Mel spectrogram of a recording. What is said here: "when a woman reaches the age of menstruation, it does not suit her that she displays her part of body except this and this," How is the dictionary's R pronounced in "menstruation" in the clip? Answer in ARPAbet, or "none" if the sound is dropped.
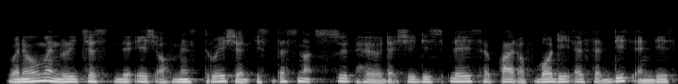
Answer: R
